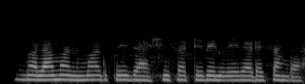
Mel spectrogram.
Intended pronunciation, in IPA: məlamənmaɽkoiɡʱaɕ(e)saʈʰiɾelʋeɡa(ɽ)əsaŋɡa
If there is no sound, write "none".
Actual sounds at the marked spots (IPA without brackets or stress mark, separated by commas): i, ɽ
